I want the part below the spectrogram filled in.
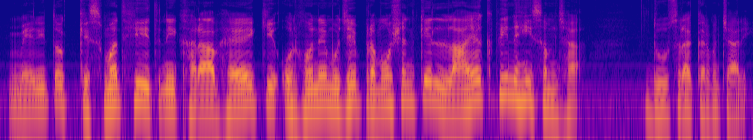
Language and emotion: Hindi, sad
